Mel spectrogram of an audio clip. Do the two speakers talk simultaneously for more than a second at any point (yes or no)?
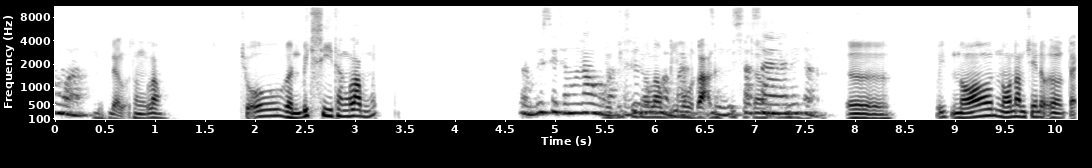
yes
